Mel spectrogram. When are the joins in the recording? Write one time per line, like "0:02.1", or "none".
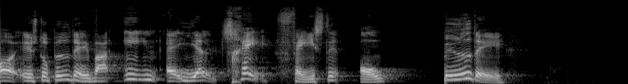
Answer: none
